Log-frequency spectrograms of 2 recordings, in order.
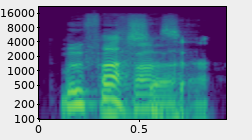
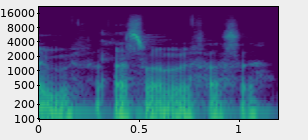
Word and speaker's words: Mufasa: Do I say it wrong? Mufasa. How do you say it? Mufasa. Yeah, I feel like that sounds right. I feel like you might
